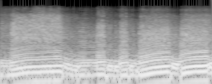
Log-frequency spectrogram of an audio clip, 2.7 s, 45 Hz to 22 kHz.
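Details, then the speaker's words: Yamaha YFZ450R quad with freshly installed new engine, first ride: loud smooth engine rising and falling through revs, clean even exhaust, no knocks or rattles; healthy. "Looks like that 850's running really good. I think Brandon will be impressed with that. Sounds good."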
